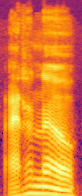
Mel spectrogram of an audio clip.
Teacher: the don't and no just merge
